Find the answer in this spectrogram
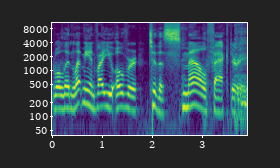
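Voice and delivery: ordinary talk, nothing marked

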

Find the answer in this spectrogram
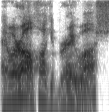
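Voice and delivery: rough, creaky voice, gravelly and ground out. Trying the line again: Alex Jones impression. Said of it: "that's close".

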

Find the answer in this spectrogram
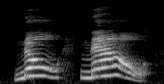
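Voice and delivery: piercing, very high, loud screaming shriek. A narrator reads a bleeding woman's line, shrieking. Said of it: "what she was shrieking".

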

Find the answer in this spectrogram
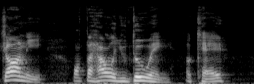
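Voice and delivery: loud, alarmed voice.

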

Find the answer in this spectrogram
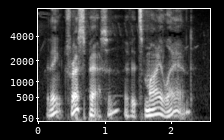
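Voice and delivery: ordinary talk

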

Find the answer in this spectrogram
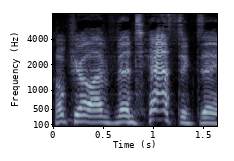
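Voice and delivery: way overexcited, over-the-top, over-enthusiastic, too eager. Redoing the sign-off after being asked why they whispered it, over-enthusiastic. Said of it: "Now I just sound like one of those obnoxious YouTubers who are like way over enthusiastic".

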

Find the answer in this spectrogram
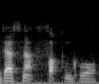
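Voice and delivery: usual speaking voice

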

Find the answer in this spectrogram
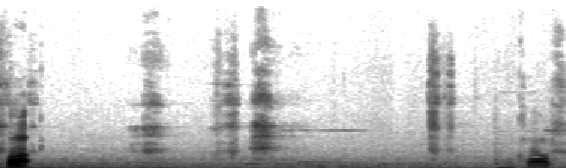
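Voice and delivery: actually crying. Streamer playing a game, reacting to a character's last words, actually crying. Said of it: "Sorry, I'm actually crying".

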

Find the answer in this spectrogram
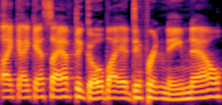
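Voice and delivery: ordinary delivery

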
